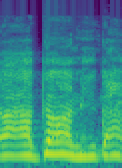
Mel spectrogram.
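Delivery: play-acted very high, stretched-out scream. Retelling a street scene with a gun, imitating a man screaming. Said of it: "there's a guy screaming".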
